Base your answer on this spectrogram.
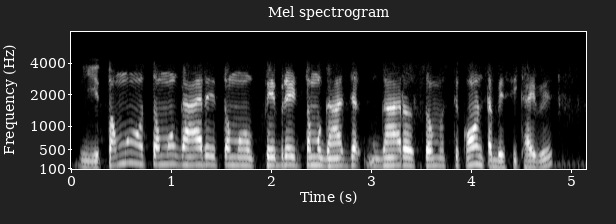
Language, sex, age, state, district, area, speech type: Odia, male, 30-45, Odisha, Nabarangpur, urban, conversation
